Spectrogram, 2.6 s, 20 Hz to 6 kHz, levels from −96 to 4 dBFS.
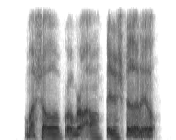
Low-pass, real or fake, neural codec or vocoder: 5.4 kHz; fake; autoencoder, 44.1 kHz, a latent of 192 numbers a frame, MeloTTS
